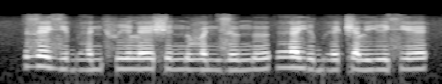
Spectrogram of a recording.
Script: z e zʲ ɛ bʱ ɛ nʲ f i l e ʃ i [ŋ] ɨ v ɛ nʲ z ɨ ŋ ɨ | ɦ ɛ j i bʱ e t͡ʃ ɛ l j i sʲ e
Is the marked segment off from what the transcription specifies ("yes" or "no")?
no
